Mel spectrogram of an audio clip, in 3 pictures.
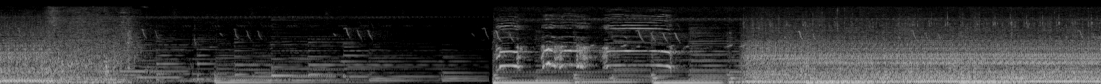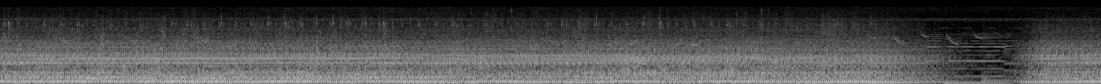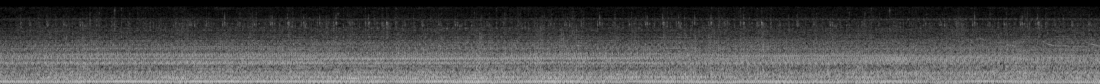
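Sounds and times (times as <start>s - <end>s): vehicle engine drone: 0.0s - 1.5s, 5.0s - 33.0s
low background music notes: 0.1s - 33.0s
rooster crowing: 4.9s - 7.0s.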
